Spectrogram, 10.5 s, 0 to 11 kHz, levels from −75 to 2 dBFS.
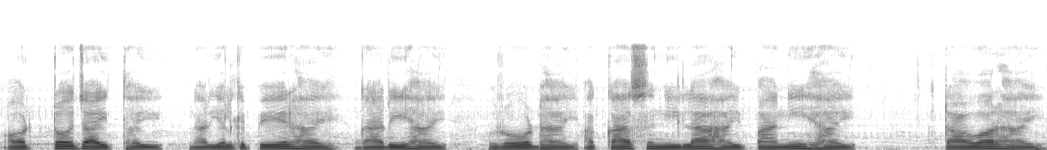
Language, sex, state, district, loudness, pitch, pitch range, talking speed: Bajjika, male, Bihar, Vaishali, -22 LUFS, 130 Hz, 125-140 Hz, 105 wpm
